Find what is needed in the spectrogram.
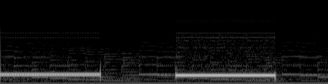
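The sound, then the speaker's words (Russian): Ringing tone of a telephone call being dialed: two steady, even tones of about a second each, separated by a short pause, with the second tone louder. “Давайте попробуем позвонить. Точно такой же запрос.”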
